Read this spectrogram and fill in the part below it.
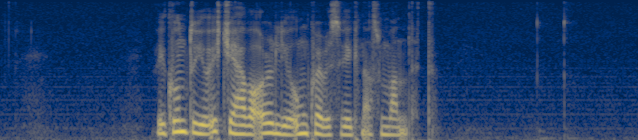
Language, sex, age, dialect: Faroese, female, 15-35, Norðurstreymoy/Eysturoy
